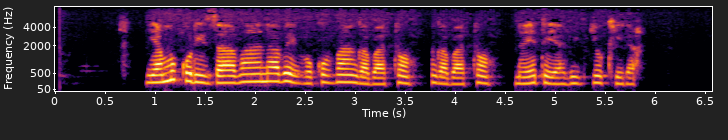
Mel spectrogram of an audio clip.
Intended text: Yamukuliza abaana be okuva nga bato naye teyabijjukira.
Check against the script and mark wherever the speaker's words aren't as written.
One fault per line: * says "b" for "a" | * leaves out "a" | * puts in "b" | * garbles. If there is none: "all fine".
* puts in "nga bato"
